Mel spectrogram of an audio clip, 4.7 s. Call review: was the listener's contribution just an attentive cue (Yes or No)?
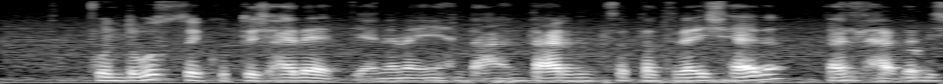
No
